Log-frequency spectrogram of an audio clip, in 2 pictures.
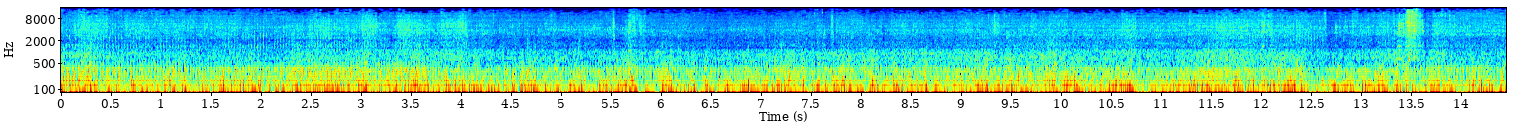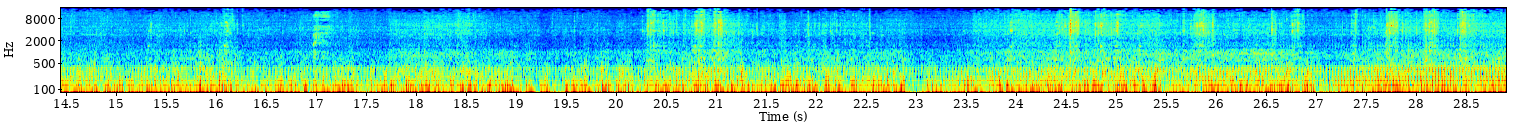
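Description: Onboard sound of a Romet ADV 150's single-cylinder four-stroke engine running at a steady cruising speed, with wind and road noise and scattered short clicks and rattles in the second half.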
